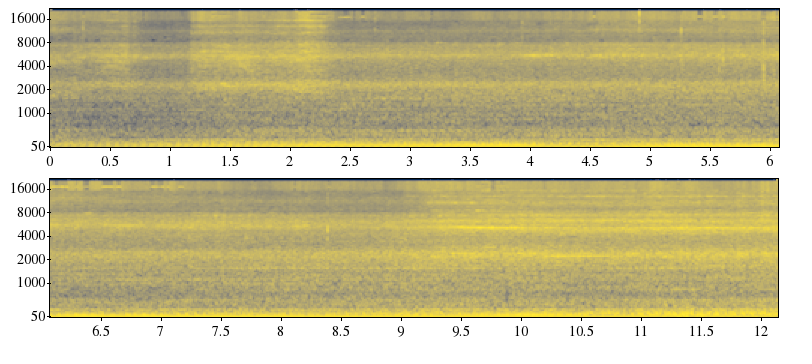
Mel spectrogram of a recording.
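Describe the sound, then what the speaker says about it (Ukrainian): A small tractor drives past on a farm yard where machinery is being readied for winter, its steady low engine drone holding close and loud throughout with no talk. "Тютік їде."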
